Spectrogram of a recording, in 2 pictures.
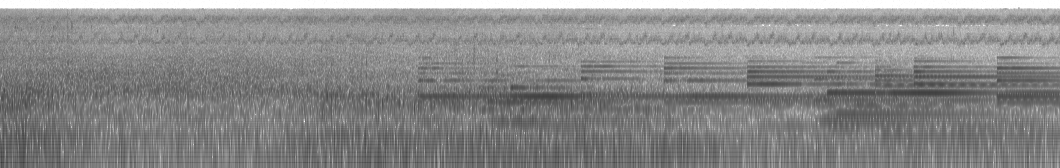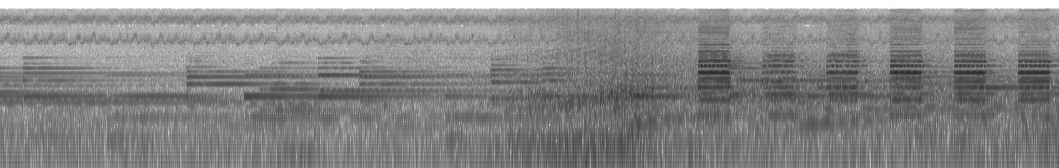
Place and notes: Muhlenberg College Hillel, West Chew Street, Allentown, PA, USA - Chew Street
In this recording you can hear the characteristic cobble stone on the road as cars drive over it, as well as the Muhlenberg college song in conjunction with traffic and a car alarm.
